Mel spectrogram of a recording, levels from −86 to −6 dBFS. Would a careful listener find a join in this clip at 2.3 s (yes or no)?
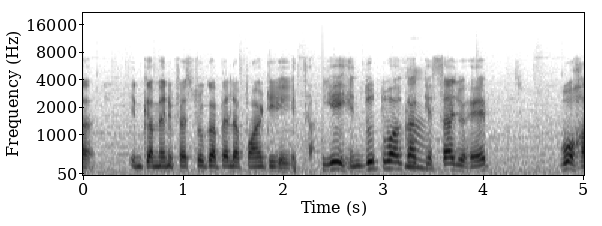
yes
